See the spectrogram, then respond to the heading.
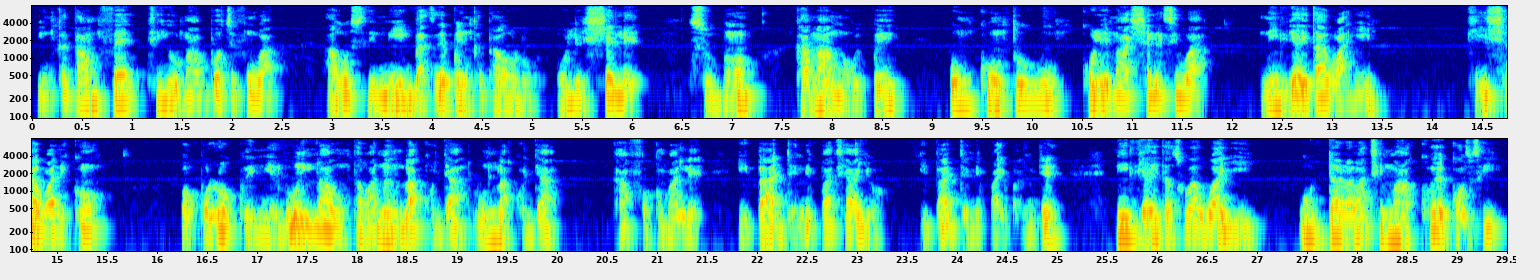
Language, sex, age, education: Yoruba, male, 30-45, primary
